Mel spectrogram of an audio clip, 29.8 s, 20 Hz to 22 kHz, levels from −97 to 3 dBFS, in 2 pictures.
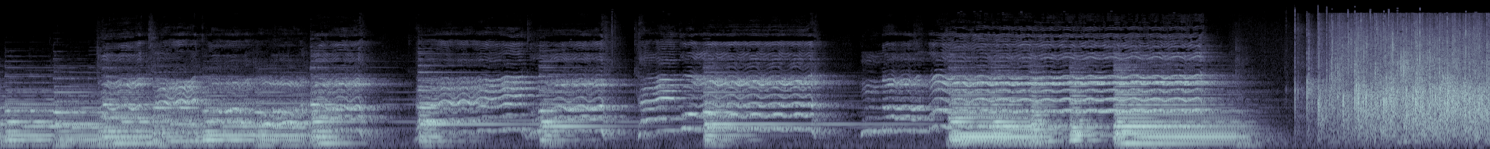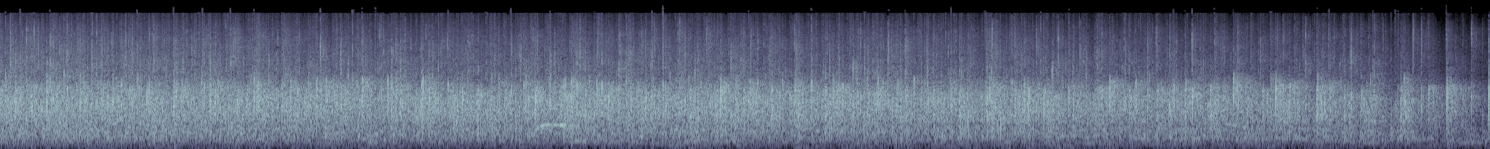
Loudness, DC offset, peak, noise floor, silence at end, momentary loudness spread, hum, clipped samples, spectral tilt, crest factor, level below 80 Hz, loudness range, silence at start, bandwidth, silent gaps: -22 LUFS; under 0.1%; -4 dBFS; -44 dBFS; 0 s; 8 LU; none; under 0.1%; -3 dB/octave; 18 dB; -60 dBFS; 5 LU; 0 s; 17 kHz; none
